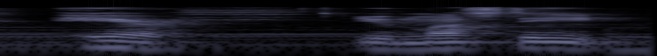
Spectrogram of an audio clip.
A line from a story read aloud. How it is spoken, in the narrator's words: whispering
